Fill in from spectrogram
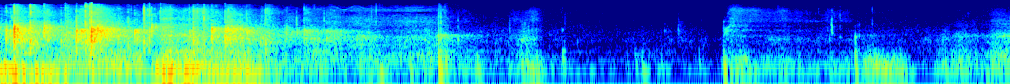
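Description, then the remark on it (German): A short burst of audience applause, dense at first, then thinning out and fading within a couple of seconds, leaving a few scattered claps and small knocks in near silence. “Gebt ihnen doch einen riesen Applaus für ihren Einsatz.”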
